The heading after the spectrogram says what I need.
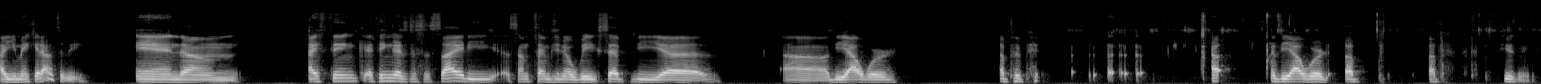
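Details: Adult man with a lifelong stutter, repeating a phrase and words several times and saying "excuse me"; stuttering.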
